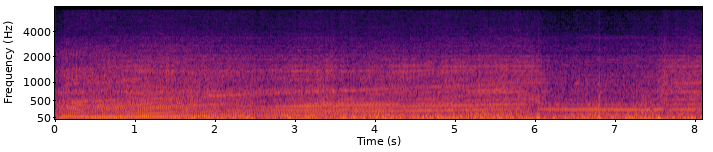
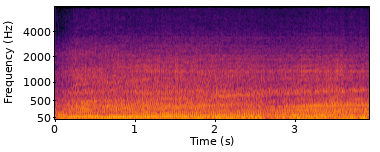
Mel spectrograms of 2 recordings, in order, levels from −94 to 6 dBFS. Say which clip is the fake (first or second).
second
